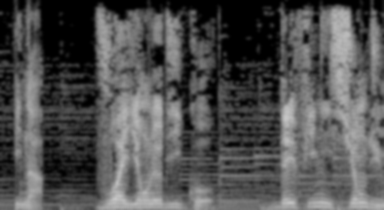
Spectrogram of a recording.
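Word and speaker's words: إنّ: Le premier mot en rouge se prononce ina.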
